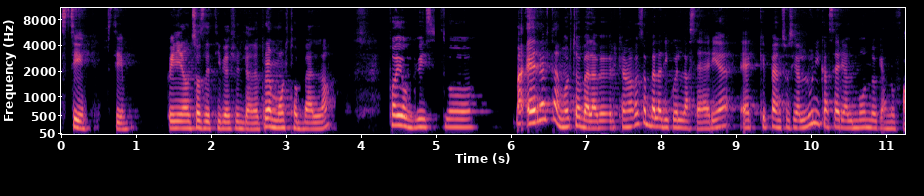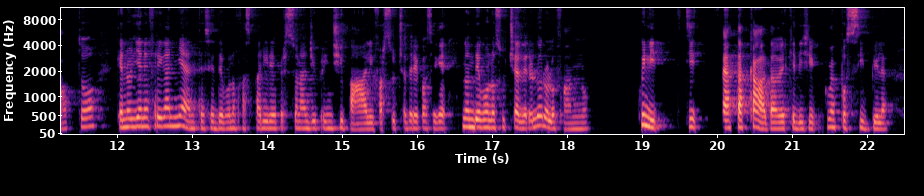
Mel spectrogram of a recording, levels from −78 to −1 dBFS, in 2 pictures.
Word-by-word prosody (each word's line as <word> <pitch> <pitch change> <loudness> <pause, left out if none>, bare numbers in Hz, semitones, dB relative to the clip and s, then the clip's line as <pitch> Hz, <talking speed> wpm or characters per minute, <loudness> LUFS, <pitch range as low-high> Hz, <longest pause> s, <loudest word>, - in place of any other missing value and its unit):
Sì, 180 -5 0 0.2
sì. 160 -1 -8 0.3
Quindi 180 0 +1
non 180 0 +2
so 195 - +3
se 180 -1 -1
ti 180 +1 -6
piace 175 0 -1
il 175 - -3
gene 160 -1 -1
però 220 +7 +4
è - - +5
molto 190 -1 0
bella. 165 +1 -2 0.7
Poi 260 -1 +5
ho 245 - +6
visto 210 0 -3 0.4
bah, - - +1
in 320 -1 +10
realtà 405 +1 +2
è - - 0
molto 215 +3 +1
bella 180 -3 +4
perché 185 +1 -3
una 210 +1 0
cosa 290 +6 -1
bella 230 -6 +3
di 205 -1 -2
quella 195 -3 -2
serie 190 +7 -2
è 195 -3 -4
che, 220 +2 -5
penso 210 -2 -1
sia 195 -1 -3
l'unica 270 +4 -1
serie 210 -2 0
al 185 0 -3
mondo, 195 0 -2
che 185 - -9
hanno 170 +1 -6
fatto 175 +8 -5 0.2
che 205 - +1
non 215 +1 +3
gliene 230 +1 +2
frega 235 +1 +1
niente 185 -7 0
se 175 -1 -4
devono 175 +1 -1
fa 180 0 -9
sparire 180 0 -2
i - - -4
personaggi 180 0 -4
principali, 175 -4 -1
far 160 +1 -4
succedere 180 -1 -3
cose 180 -1 -5
che 180 0 -3
non 215 -2 +4
devono 200 -1 +4
succedere. 195 -2 0
Loro 245 0 +3
lo 180 -3 +3
fanno. 160 0 -8 0.6
Quindi 235 -3 +2
t - - -31
ti 215 0 -5
stai 195 -2 +7
attaccata 190 -4 +5
perché 170 +1 0
dici: 165 0 -5
"Com'è 205 -1 -2
possibile?". 170 -4 -3
185 Hz, 190 wpm, -22 LUFS, 175-210 Hz, 0.7 s, in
